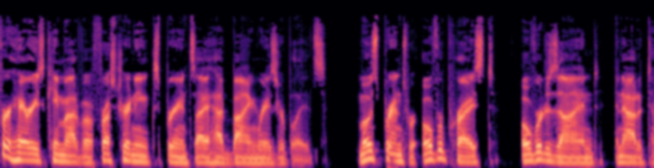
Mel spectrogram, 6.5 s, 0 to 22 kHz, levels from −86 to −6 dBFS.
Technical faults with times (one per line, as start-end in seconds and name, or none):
0.90-0.93 short concealed packet loss
3.87 short concealed packet loss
